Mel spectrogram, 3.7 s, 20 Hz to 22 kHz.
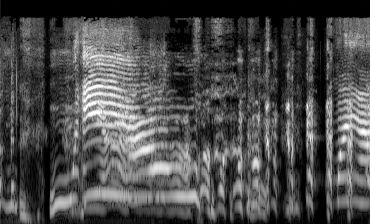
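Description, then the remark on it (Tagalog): A person imitates the howling cat from the intro of the original early-1990s Gabi ng Lagim, a long, wavering, high-pitched yowl that rises and bends for about a second and a half, followed by quick voiced chatter. “Umaalulong pusa.”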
